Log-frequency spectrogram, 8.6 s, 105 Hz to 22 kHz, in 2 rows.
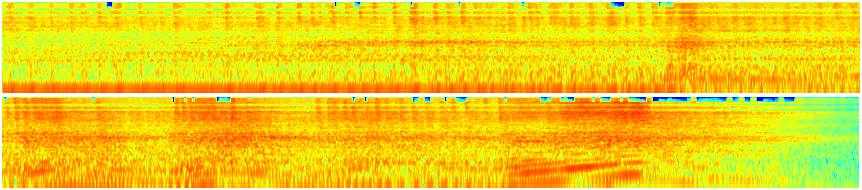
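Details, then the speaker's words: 1985 Yamaha XL-V 540 race-build snowcross sled, two-stroke: steady idle buzz then crisp blips picking up cleanly; owner notes a mid-range pop/backfire under riding though plugs read brown; running well, normal idle and revving. "But I'm really happy with the sled. It's running really well."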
